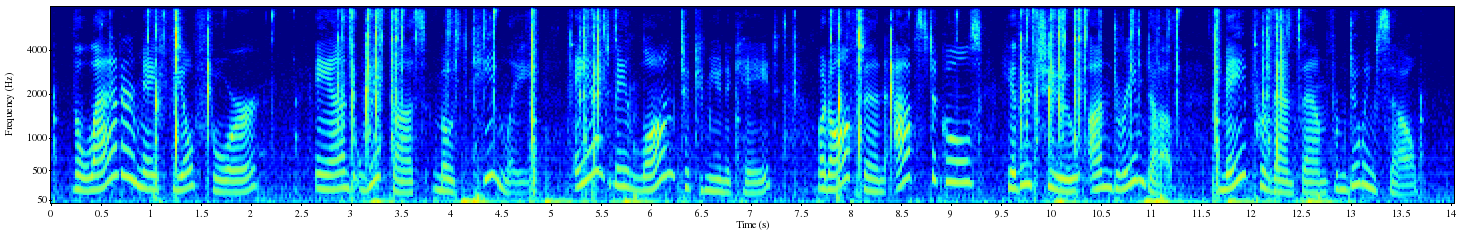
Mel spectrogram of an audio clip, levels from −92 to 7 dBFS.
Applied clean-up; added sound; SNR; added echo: none; Crushing; -2 dB; none.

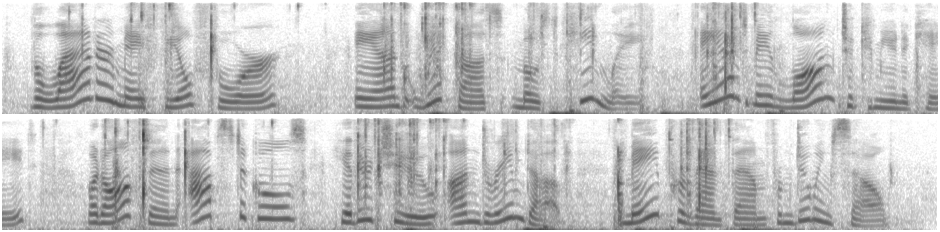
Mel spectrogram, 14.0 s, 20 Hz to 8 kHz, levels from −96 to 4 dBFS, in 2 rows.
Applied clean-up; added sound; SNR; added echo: neural mask model Resemble Enhance denoiser.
